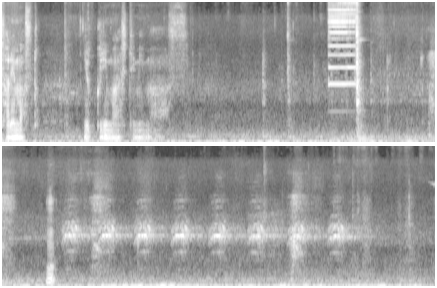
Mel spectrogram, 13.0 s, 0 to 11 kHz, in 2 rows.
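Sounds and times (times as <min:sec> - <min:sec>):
short electronic beep: 0:04.9 - 0:05.4
crow cawing: 0:07.4 - 0:11.8.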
